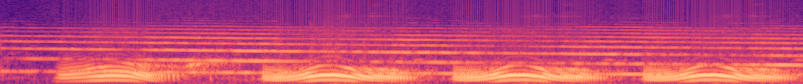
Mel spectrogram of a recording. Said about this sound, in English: Play me out with a good old siren from the... What? We can't hear you. We can't hear you over the siren.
